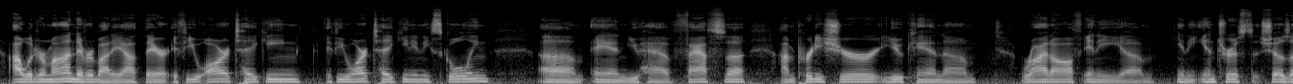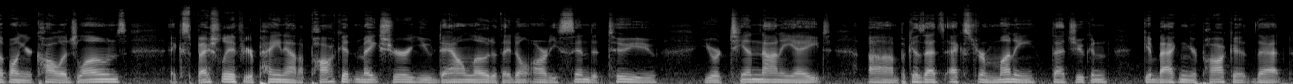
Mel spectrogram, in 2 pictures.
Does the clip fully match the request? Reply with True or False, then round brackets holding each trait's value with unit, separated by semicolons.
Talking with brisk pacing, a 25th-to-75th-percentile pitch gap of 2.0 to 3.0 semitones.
False (175 wpm; 2.5 semitones)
